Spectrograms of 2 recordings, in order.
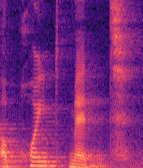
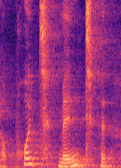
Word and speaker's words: appointment: So for example, the word appointment. Okay, appointment. Whenever there's a T in the middle, some people make the sound of a hard T by saying appointment, or for some Koreans, you say appointment, but that's wrong.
